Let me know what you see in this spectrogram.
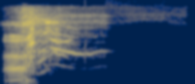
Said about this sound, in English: Oh, look, my dogs are barking.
